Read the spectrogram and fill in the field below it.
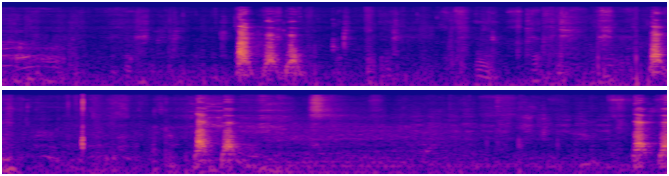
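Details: Pug barking in scattered short bursts, some in quick doubles, separated by pauses of several seconds, with faint human voices and low household hum beneath.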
